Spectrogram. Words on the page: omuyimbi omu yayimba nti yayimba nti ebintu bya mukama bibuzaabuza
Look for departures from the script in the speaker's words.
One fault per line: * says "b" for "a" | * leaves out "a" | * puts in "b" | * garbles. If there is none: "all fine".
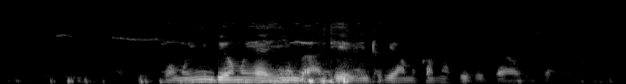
* leaves out "yayimba nti"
